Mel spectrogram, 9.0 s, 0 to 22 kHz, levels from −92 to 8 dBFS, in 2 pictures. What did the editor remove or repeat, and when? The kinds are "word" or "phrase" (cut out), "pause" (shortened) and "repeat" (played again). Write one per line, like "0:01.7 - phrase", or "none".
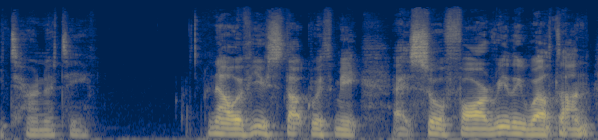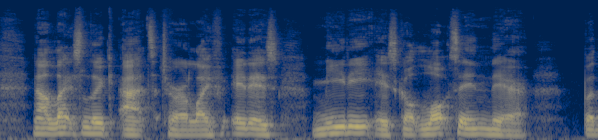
0:05.7 - phrase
